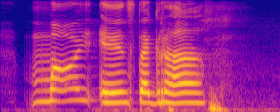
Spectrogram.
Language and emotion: Russian, positive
